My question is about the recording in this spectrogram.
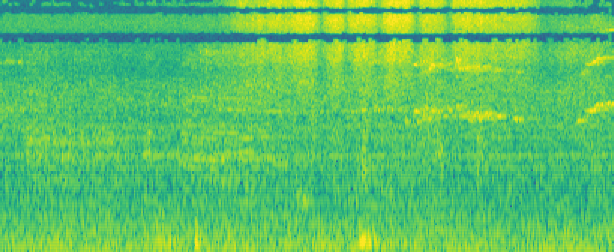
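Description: Steady low rumble of room noise in a large hall, with a couple of faint brief knocks.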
